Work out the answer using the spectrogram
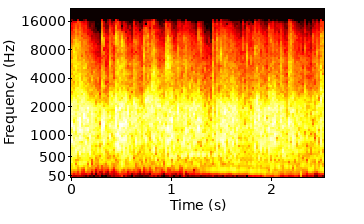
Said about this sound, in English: In the name of Jesus, would somebody just clap your hands louder than you've clapped them at all, louder than you've clapped them any time this morning? Hallelujah.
